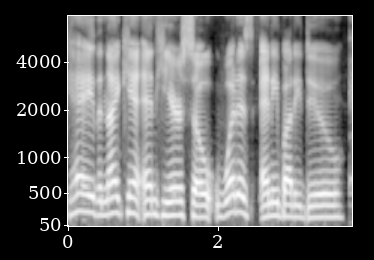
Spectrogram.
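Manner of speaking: plain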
